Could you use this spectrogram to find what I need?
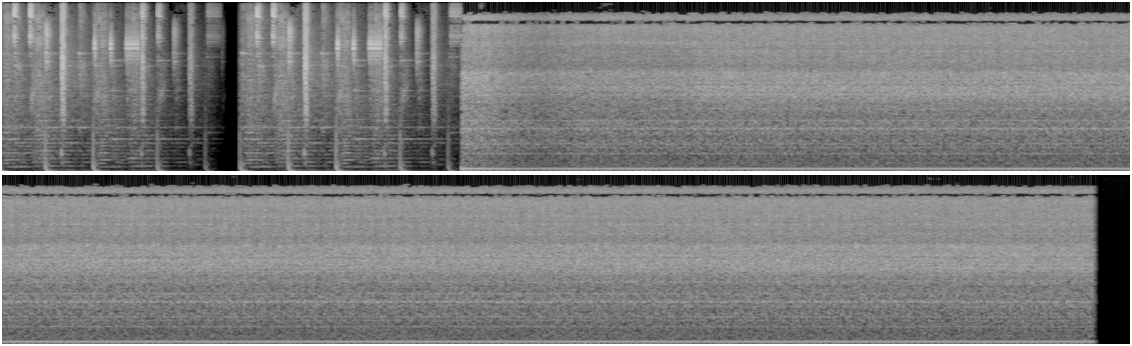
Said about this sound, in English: Nighttime traffic just not moving in the snow. But what is interesting about it is how long it didn't move. What you're seeing there is insane highway gridlock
